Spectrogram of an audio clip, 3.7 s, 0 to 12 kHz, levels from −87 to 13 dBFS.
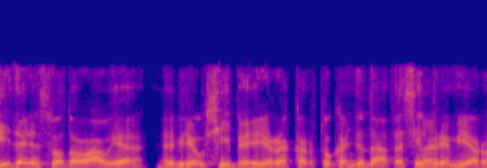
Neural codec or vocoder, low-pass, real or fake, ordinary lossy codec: none; 7.2 kHz; real; AAC, 48 kbps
